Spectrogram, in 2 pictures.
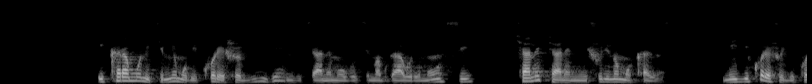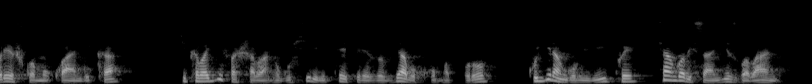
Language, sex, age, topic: Kinyarwanda, male, 25-35, education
